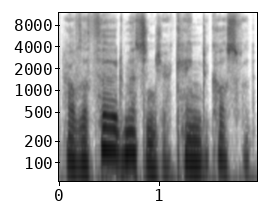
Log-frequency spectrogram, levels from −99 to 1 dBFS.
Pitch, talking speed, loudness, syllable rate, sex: 110 Hz, 210 wpm, -17 LUFS, 5.2 syllables/s, male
